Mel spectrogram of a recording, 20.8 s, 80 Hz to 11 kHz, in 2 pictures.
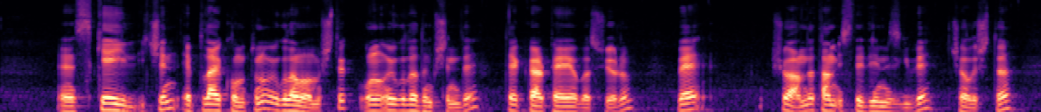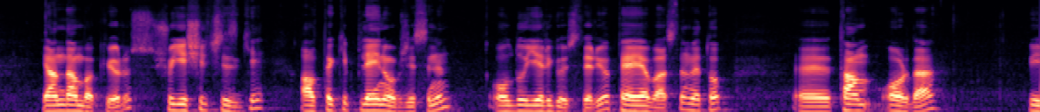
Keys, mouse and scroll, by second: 5.4 p, 8.4 p, 10.0 KP_3, 10.6 KP_5, 16.8 p, 18.3 p, 19.8-20.8 drag.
